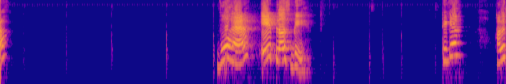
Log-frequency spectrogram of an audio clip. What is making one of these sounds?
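A young woman speaks calmly into a close microphone, in short phrases.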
